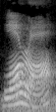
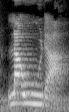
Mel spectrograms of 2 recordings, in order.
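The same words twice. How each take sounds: First: The first two vowels blend into one sound. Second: An open A and a U are said separately. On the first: The speaker calls it wrong. "if you pronounce Laura, that's the problem" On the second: The speaker calls it right. "We don't mix them like in English, la. Just lau"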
